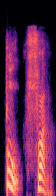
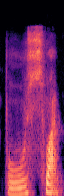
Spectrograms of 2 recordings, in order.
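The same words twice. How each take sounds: First: The first syllable has a falling fourth tone. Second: The first syllable has a rising second tone. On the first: The speaker calls it wrong. "tidak dibaca jadi puswan" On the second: The speaker calls it right. "tapi puswan. Dia sudah harus berubah"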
